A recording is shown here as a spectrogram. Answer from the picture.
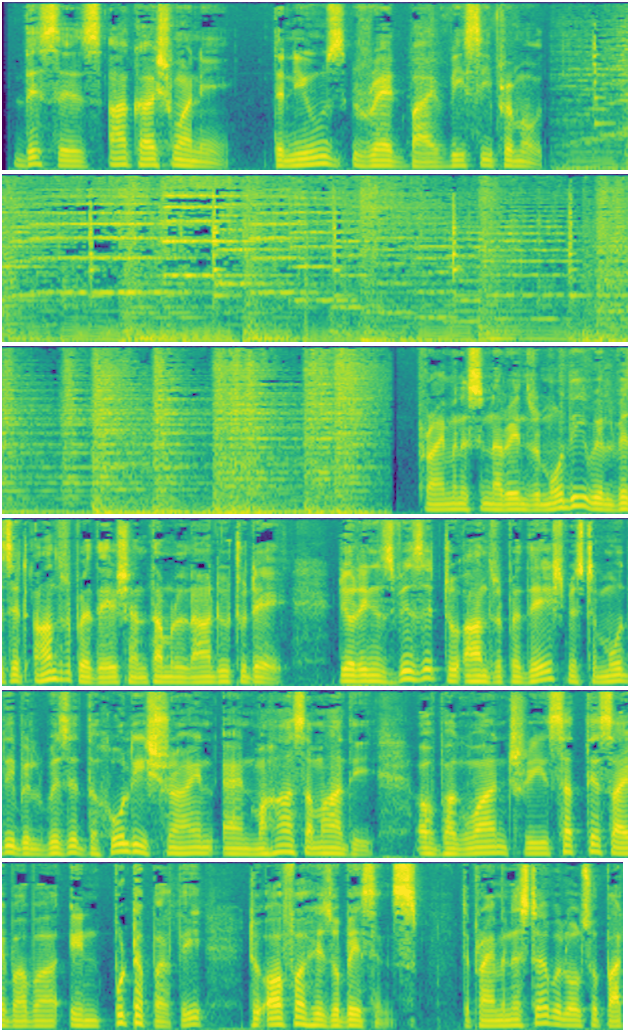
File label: English; Larsen and Toubro Limited for acquisition of 3 cadet training ships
